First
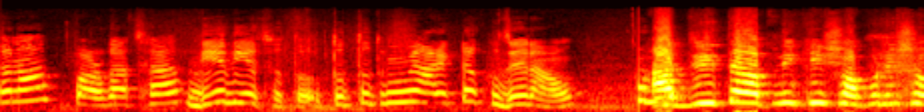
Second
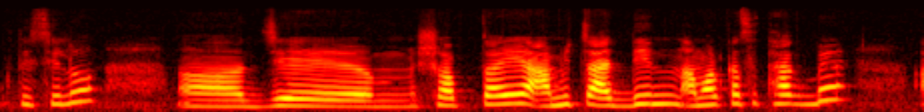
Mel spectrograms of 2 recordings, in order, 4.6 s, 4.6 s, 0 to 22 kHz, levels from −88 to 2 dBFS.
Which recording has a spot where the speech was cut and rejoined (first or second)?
first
